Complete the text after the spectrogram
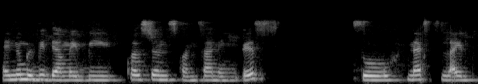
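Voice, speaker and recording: A woman speaks with a Kenyan accent. Her somewhat breathy voice moves at a fairly slow pace. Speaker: pharmacy student, exchange officer. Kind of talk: online presentation.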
